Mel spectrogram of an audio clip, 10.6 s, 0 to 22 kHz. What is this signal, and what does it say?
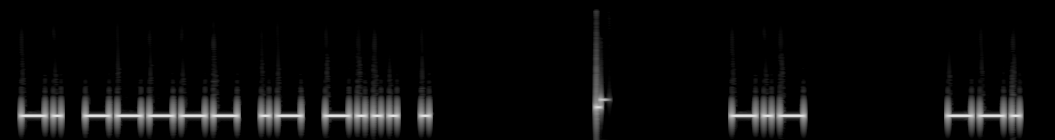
Morse code, heard as a keyed tone, about 15 wpm, spaced as for 11 wpm, 700 Hz. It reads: N0ABE KG
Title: USA Call Signs - 5 Characters - 6x Character Spacing - 15wpm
